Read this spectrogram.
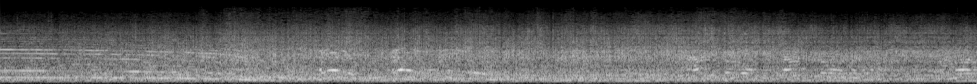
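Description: Dirt bike engines rev up and down as riders pull away.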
